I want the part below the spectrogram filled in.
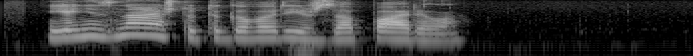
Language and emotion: Russian, angry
